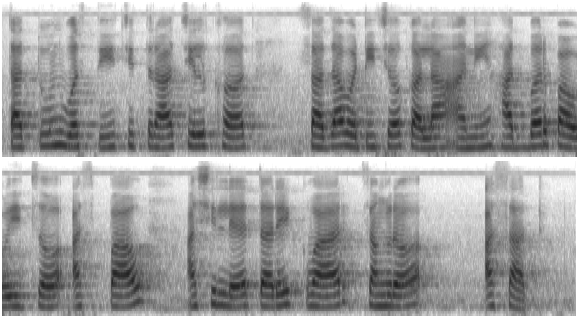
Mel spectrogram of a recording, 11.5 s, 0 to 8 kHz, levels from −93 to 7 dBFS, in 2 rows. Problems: none marked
